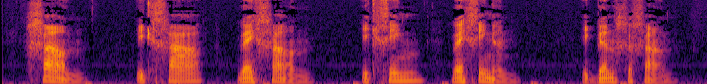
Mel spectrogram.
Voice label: "gaan ik wij", Dutch

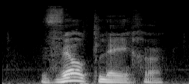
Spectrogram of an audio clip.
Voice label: "veldleger", Dutch

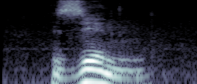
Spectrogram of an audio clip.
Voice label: "zin", Dutch

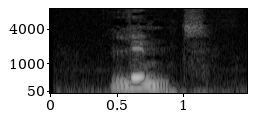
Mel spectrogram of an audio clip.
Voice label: "lint", Dutch

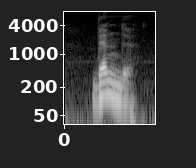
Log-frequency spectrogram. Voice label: "bende", Dutch

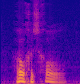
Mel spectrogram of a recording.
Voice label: "hogeschool", Dutch

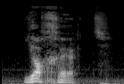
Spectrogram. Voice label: "yoghurt", Dutch

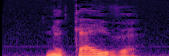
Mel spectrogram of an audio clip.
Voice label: "nekeiwe", Dutch

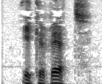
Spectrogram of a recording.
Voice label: "ik red", Dutch

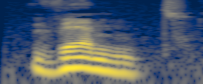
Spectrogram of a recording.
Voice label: "went", Dutch

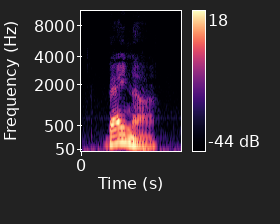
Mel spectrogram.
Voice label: "bijna", Dutch

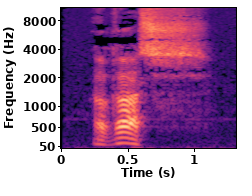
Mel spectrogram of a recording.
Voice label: "ras", Dutch

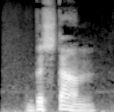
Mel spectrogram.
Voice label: "bestaan", Dutch

